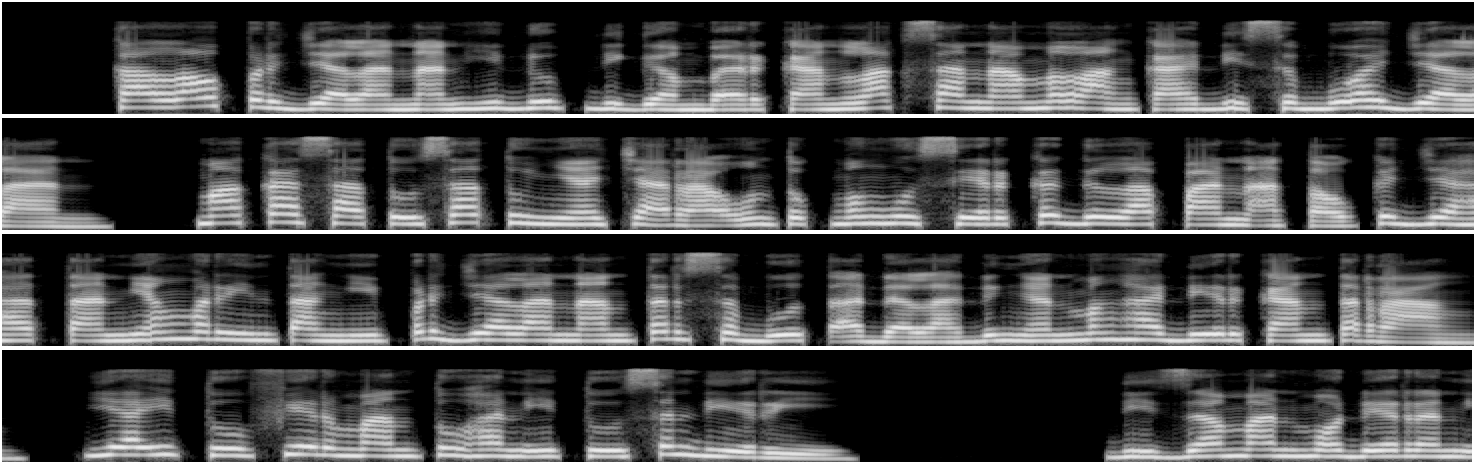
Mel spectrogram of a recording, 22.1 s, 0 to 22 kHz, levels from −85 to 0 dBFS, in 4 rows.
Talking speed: 90 wpm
